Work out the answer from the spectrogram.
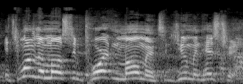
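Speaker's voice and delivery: loud, laughing overstatement; mock grand proclamation. Hyping the vomit video to the audience, laughing and loud. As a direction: hype it up with a laugh.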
